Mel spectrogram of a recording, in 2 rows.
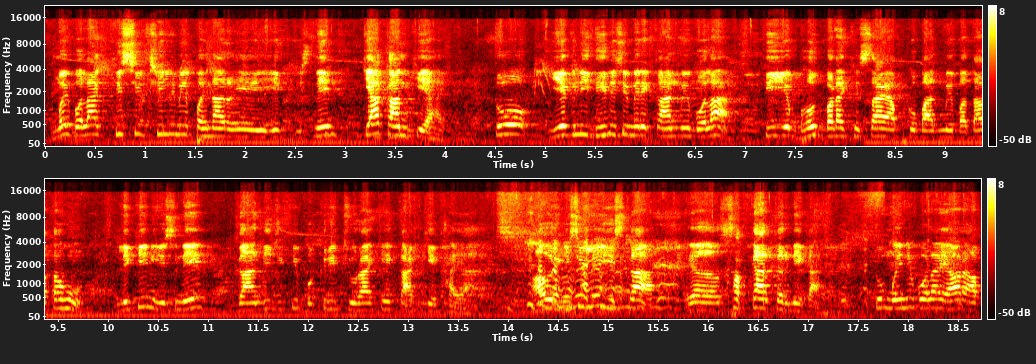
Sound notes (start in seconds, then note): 13.9 laughing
